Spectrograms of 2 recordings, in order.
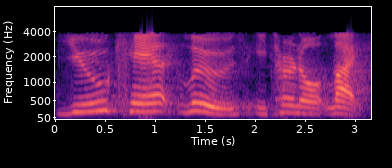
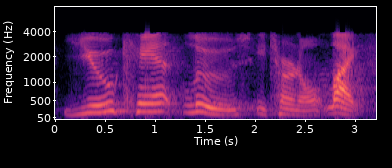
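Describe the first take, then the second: First: It is said louder, with more force. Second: It is said plainly, without extra force.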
